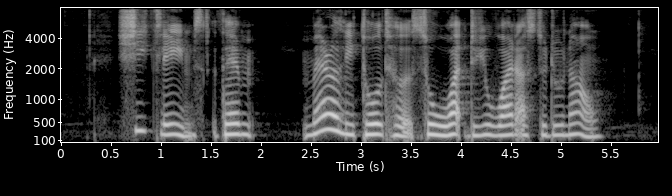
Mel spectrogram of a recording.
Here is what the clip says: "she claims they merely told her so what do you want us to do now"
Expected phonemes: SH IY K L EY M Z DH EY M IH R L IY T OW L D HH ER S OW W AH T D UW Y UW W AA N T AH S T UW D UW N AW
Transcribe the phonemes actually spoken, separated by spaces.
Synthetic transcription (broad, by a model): SH IY K L EY M S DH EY M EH R L IY T OW L D HH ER S OW W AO T D UW Y UW W AA N T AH S T UW D UW N AW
